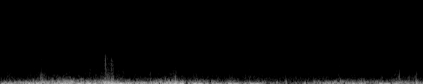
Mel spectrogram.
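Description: Two fingers in rubber finger cots rub the left capsule of a pair of metal binaural microphone capsules. The result is a close, muffled, low rumbling with irregular scratchy bursts that sit almost entirely in the bass, over a faint steady high tone. The rubbing is strongest in the first couple of seconds, then drops to a softer, quieter scuffing.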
